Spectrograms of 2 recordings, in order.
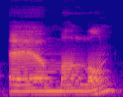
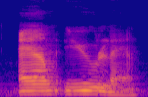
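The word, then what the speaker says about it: Amulon: Hold on. I'm saying his name wrong. Got to be saying his name wrong here. No. I think this is it. Yes. Amulan. Amulan? Amulan. I'm just going to say Amulan.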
